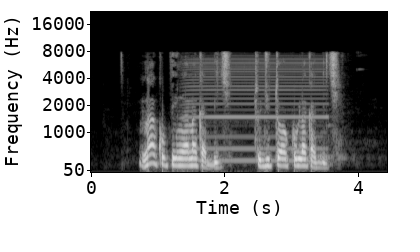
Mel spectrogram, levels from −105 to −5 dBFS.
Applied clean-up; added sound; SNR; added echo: none; Harmonica; 17 dB; none.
